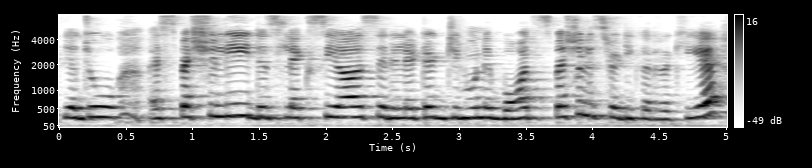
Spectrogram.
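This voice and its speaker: A young woman with a high, bright-toned voice talks quickly through interview coaching. She explains each point step by step and then models the sample answers herself. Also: fairly even intonation. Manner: fast-talking, admits speaking quickly. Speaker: teacher coaching interview candidates. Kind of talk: exam-prep lesson with modelled interview answers.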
